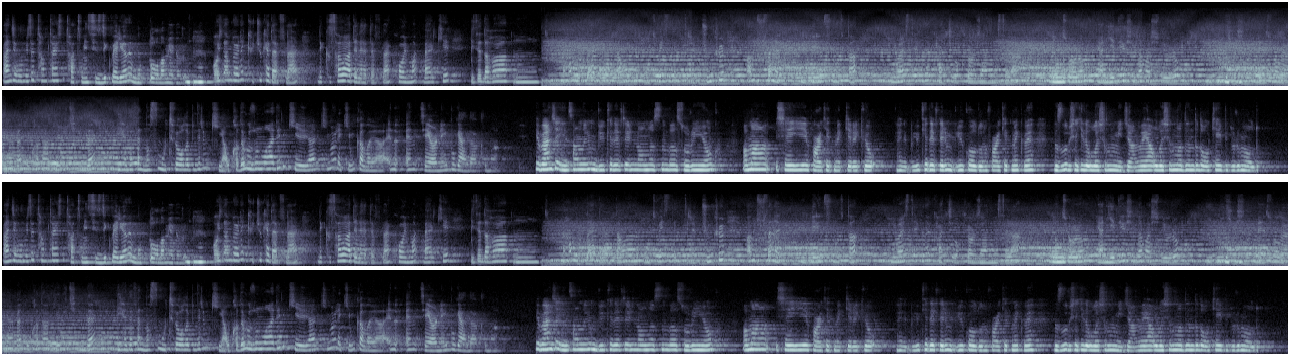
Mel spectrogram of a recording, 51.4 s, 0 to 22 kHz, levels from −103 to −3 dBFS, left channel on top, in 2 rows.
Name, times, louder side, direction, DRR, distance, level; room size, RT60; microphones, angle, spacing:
voice 1, 0.0-3.7 4.2-5.9 6.3-8.9 9.4-10.7 11.2-15.6 16.0-17.1 17.7-20.4 21.0-23.6 24.1-27.6 28.0-35.6, left 1 dB, 10° left, 7 dB, 1.5 m, -38 dB
voice 2, 3.7-4.1 20.9-21.3 24.4-24.8 36.4-40.0 40.5-43.2 43.6-46.5 46.8-50.8, left 2 dB, 55° left, 11 dB, 0.8 m, -27 dB
sound 1, 10.8-28.5, left 3 dB, 90° left, 1.0 m, -36 dB
28.5 x 18.5 x 8.4 m, 1.5 s
head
